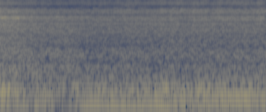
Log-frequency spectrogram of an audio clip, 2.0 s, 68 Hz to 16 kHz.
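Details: Freshly rebuilt 948cc A-Series engine with twin SU carbs, first run-in, cold on choke: steady low rumble at raised even fast idle, no knocks or misses; timing and mixture still need adjustment. Normal fast idle on choke.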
